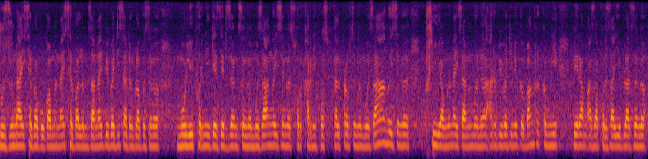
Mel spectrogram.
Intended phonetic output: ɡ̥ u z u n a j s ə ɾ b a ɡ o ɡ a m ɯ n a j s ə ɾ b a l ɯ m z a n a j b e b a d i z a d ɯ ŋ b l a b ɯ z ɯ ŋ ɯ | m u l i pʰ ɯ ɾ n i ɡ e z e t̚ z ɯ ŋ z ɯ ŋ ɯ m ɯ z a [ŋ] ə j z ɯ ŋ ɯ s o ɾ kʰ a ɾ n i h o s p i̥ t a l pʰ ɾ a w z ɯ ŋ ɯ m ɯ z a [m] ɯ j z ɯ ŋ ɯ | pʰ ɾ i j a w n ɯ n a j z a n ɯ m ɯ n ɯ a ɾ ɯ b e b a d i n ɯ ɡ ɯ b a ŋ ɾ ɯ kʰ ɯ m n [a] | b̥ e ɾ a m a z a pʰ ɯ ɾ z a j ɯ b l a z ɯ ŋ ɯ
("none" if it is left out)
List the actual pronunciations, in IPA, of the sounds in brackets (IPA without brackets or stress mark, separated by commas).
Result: ŋ, ŋ, i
